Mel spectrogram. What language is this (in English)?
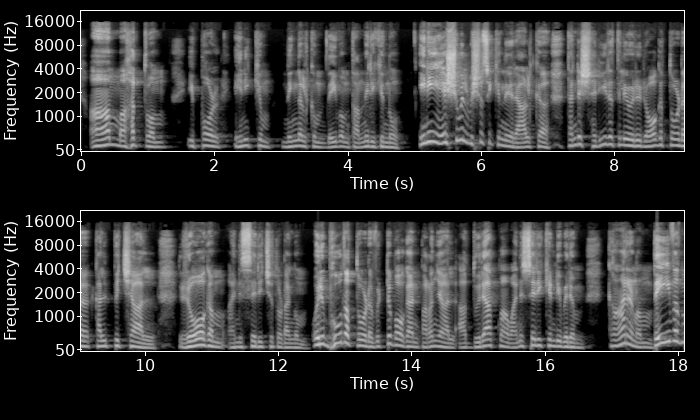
Malayalam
